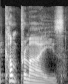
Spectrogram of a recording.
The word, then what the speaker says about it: compromise: they are willing to compromise compromise the stress is at the beginning comp but make sure you stretch out the eyes at the end compromise it's quite long although it's unstressed compromise and the noun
